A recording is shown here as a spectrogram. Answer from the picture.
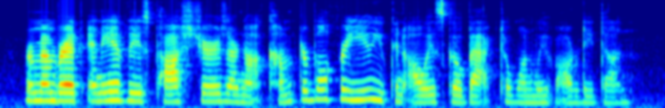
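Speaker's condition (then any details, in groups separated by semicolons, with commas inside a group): No condition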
